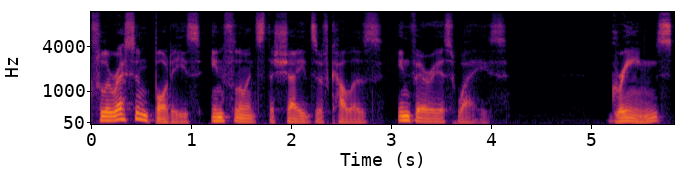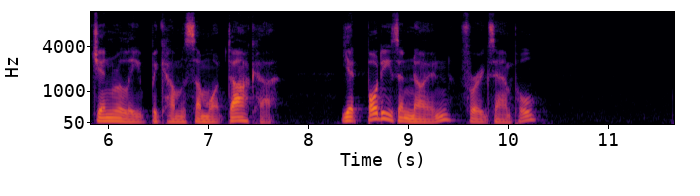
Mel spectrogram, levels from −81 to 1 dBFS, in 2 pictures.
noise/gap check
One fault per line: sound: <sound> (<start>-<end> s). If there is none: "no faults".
no faults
